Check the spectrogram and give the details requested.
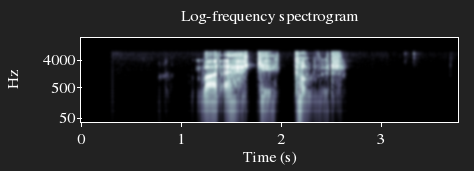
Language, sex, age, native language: Icelandic, male, 20-29, Icelandic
